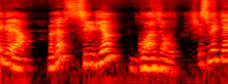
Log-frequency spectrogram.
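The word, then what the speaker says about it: Psidium: सीडी से गया मतलब सीडियम गुआजाओ, इसमें क्या है, पी साइलेंट रहता है ना, ये आप देख लेना, पी साइलेंट रहता है। सीडियम गुआजाओ इसका बोटेनिकल नेम है।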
